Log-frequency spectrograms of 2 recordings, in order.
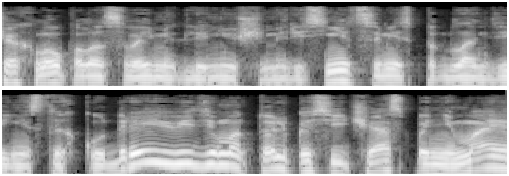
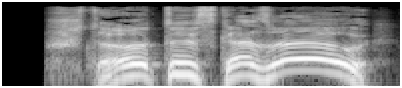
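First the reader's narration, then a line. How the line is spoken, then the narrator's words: Roaring. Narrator (Russian): взревел Пападос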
